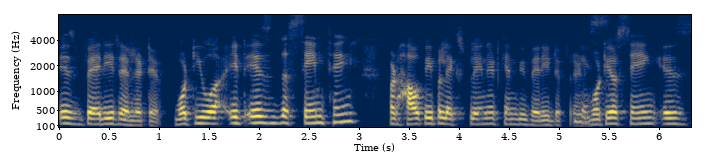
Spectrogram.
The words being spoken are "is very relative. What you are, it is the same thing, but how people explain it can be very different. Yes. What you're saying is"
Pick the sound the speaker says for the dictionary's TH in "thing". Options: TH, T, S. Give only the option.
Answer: T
